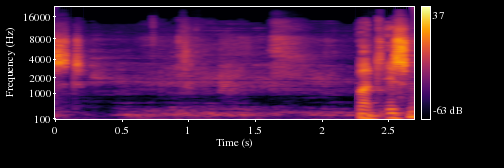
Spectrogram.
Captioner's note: audience chuckling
